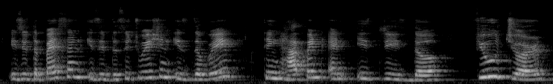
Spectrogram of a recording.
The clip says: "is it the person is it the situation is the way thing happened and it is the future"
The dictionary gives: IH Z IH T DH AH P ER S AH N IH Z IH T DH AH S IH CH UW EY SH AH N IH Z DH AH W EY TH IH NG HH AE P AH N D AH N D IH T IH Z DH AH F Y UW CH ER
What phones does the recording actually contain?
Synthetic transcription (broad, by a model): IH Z IH T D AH P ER S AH N IH Z IH T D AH S IH CH UW EY SH AH N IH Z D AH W EY T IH NG HH AE P AH N D AH N D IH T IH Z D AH F Y UW CH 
